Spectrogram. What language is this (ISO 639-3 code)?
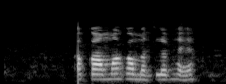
urd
